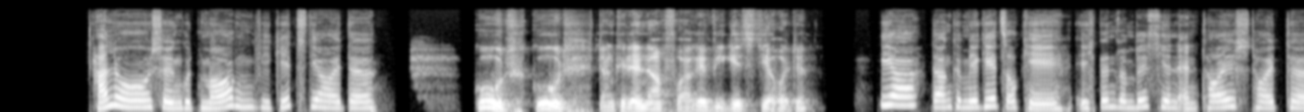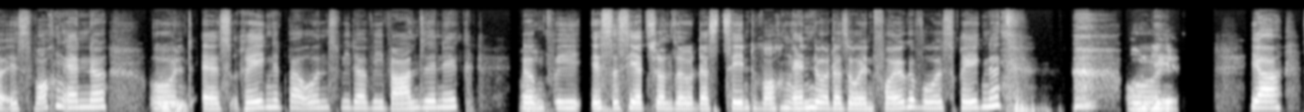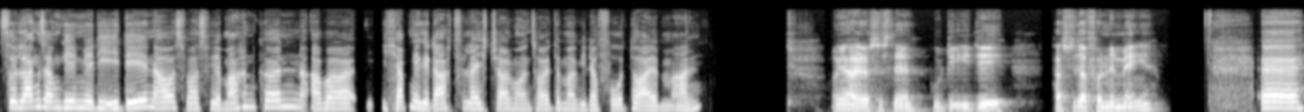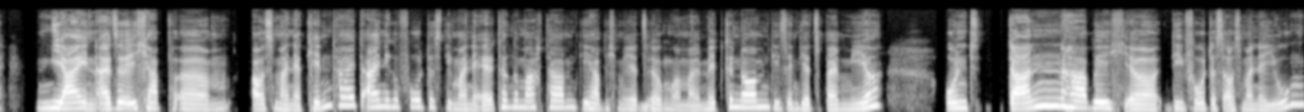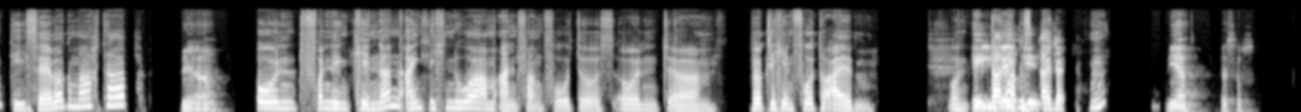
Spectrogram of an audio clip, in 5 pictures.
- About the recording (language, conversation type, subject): German, unstructured, Welche Rolle spielen Fotos in deinen Erinnerungen?
- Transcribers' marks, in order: chuckle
